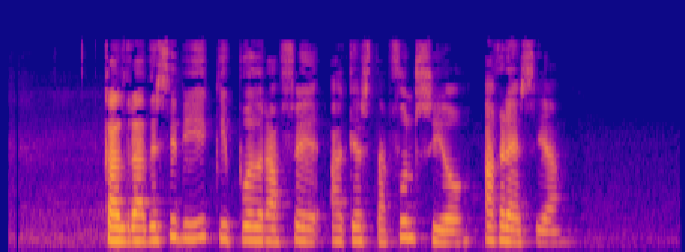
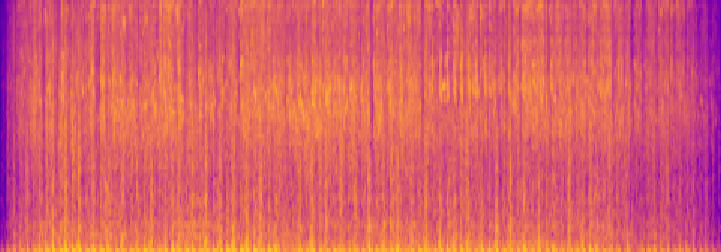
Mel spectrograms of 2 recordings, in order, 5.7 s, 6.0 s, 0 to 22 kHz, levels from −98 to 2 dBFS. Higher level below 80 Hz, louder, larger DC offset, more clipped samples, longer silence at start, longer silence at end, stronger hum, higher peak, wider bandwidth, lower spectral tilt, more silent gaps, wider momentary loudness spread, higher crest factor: second, -76 dBFS vs -22 dBFS; second, -25 LUFS vs -11 LUFS; neither; neither; first, 0.9 s vs 0.05 s; first, 1.05 s vs 0.05 s; neither; about the same, -2 dBFS vs 0 dBFS; second, 11.5 kHz vs over 20 kHz; first, -4.5 dB/octave vs -1.5 dB/octave; neither; about the same, 11 LU vs 9 LU; first, 24 dB vs 14 dB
